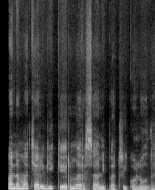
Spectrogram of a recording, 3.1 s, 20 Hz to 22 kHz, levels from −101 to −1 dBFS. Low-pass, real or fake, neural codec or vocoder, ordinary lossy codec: none; fake; vocoder, 44.1 kHz, 128 mel bands, Pupu-Vocoder; none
